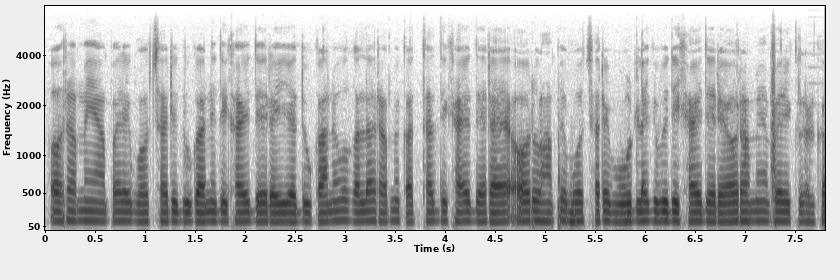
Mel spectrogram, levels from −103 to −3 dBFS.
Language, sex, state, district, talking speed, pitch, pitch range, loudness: Hindi, male, Chhattisgarh, Balrampur, 305 wpm, 125 Hz, 120-125 Hz, -29 LUFS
